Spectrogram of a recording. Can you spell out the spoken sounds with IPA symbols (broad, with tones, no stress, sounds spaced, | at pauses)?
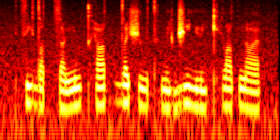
t͡s i˧ d e˨ tˤ t͡s u˨ n u˧ kʰ ɛ˨˦ tˤ d̪ i˧ ʃ ɯ˨ tʰ ɯ˨ j d͡ʒ i˦˨ lʲ ɯ˨ j kʰ l ɛ˧ tˤ n a˧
